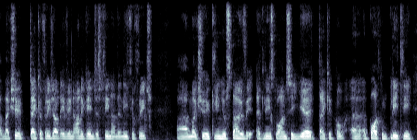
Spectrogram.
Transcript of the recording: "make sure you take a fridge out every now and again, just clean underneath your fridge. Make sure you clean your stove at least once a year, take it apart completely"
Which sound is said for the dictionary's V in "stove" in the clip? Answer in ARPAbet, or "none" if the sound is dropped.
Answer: V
